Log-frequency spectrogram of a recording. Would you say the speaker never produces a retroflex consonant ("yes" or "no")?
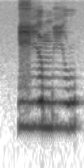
yes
